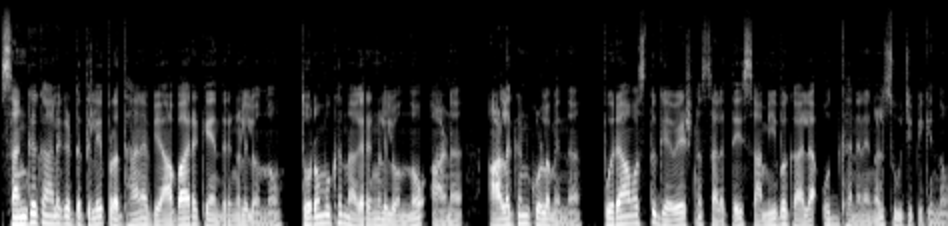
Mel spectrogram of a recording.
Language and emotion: Malayalam, neutral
